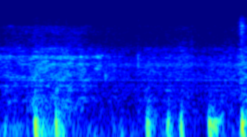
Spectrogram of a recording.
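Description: Faint, irregular soft thuds, about eight in two seconds, under a light hiss.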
